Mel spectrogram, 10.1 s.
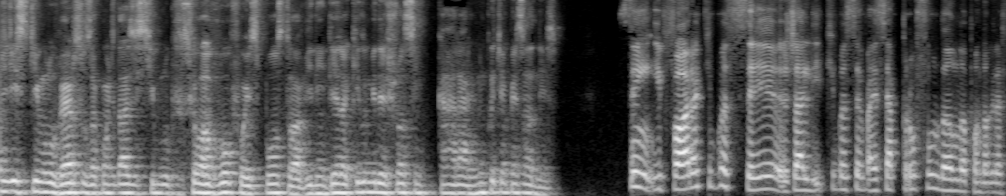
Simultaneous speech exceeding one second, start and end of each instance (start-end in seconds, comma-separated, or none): none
